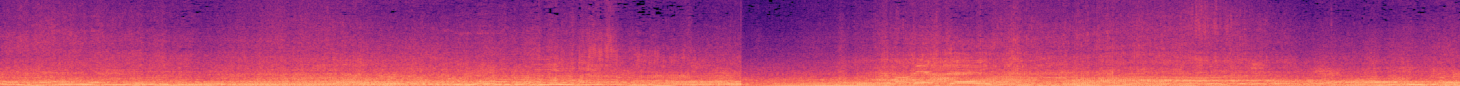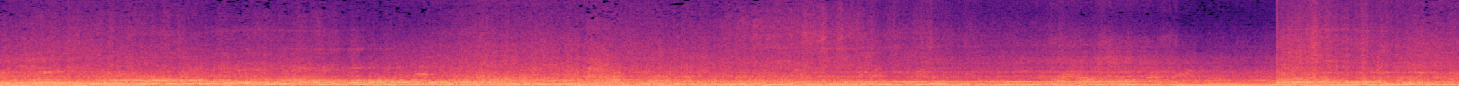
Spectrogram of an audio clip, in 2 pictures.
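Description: Racing car engines roar loudly as cars speed past, rising and falling in pitch.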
